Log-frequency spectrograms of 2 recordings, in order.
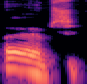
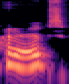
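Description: First: The word begins with a vowel sound. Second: The word begins with an h sound. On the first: "but herbs. U-R-B" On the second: "Not herbs"

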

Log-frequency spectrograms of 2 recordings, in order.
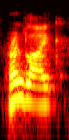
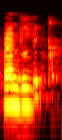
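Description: First: The name ends with a sound like 'like'. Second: The name ends with the Czech 'lik' sound. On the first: This is the studio's intended name. "Rendlike is an intended pronunciation. I liked the like at the end" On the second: This is the Czech word for a saucepan. "Rendlik in Czech language"

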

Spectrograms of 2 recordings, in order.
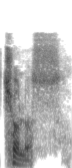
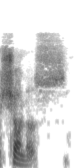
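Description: First: The first sound is a ch sound. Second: The first sound is s-like, as in Sochi. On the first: The speaker calls it wrong. "not Cholos" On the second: The speaker calls it right. "like Sochi or Xochimilco"

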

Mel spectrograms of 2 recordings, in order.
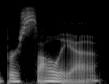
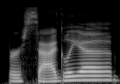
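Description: First: The G sound is silent in the name. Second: The G sound is pronounced in the name. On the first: The speaker calls it right. "It's obviously Bersaglia" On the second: The speaker calls it wrong. "I said that her name was Bersaglia"

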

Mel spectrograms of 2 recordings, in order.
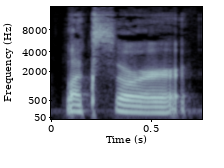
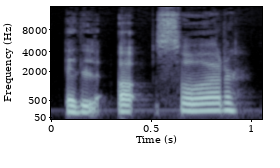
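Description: First: The name is said the English way, as Luxor. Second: The name is said the Arabic way, as El-Uqsor. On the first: "it's not actually pronounced like that at all in Egyptian Arabic" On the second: "It's like El-Uqsor"

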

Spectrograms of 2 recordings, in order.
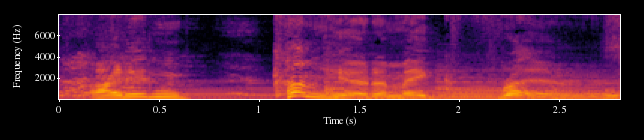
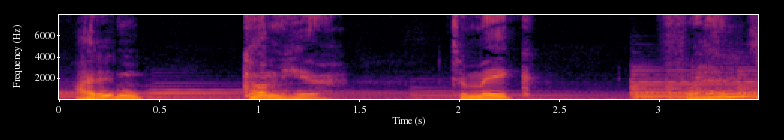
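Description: First: It is said in a sassy, tough tone. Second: It is said in a plain, unsure tone.

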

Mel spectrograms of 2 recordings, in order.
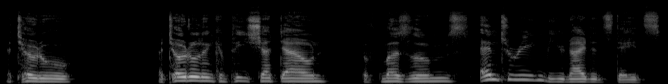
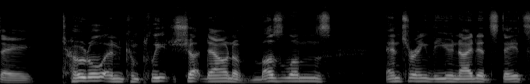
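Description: First: It is said in a put-on impression voice. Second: It is said in the speaker's normal voice.

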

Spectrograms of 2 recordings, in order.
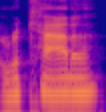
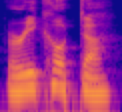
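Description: First: Ricotta is pronounced in an American way. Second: Ricotta is pronounced in a non-American way.

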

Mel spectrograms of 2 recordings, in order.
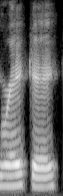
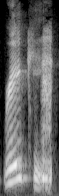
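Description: First: The word does not rhyme with Jakey. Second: The word rhymes with Jakey. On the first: The speaker calls it wrong. "I was saying" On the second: The speaker calls it right. "it rhymes with Jakey"

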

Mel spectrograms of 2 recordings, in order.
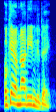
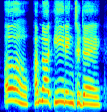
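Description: First: It is said plainly, matter-of-factly. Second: It is said showily, making a big deal.

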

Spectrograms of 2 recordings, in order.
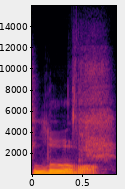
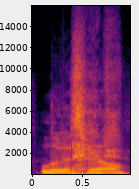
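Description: First: It uses the local pronunciation of the name. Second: It uses another, more distant non-local pronunciation. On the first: The speaker is from the city. The speaker calls it right. "the local pronunciation is Louisville" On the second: The speaker just moved or never paid attention. The speaker calls it wrong. "or even worse"

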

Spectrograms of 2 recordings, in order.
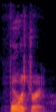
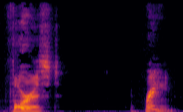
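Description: First: The two words run together as one. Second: There is a dramatic pause between the words.

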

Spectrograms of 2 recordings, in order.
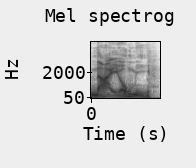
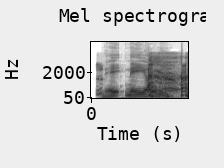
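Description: First: The first syllable does not sound like 'nay'. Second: The first syllable sounds like 'nay'. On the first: The speaker calls it wrong. "not Naomi" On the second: The speaker calls it right. "nay, like a horse, like nay"

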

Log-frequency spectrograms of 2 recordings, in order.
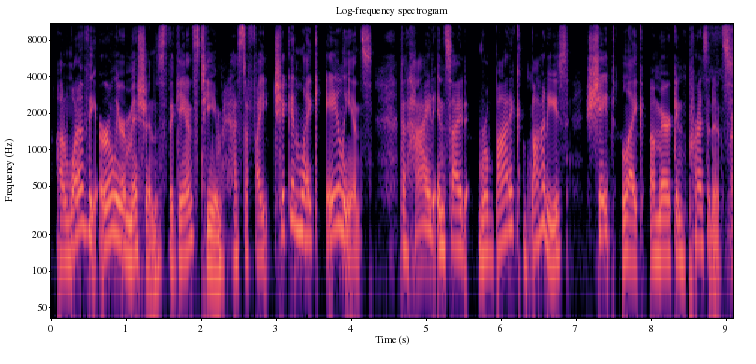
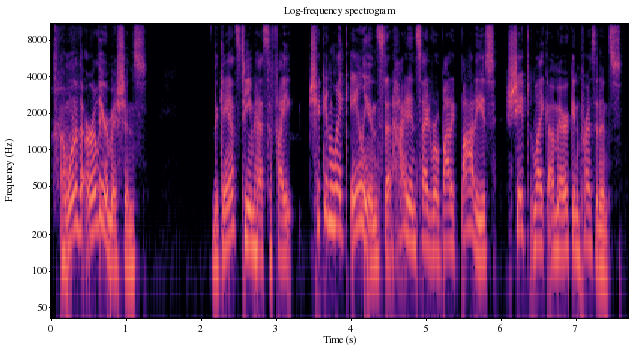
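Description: First: It is read slowly. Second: It is read at normal speed.

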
